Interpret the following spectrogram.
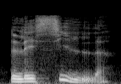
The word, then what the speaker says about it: cils: Les cils. Les cils. Final S not pronounced. Les cils.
